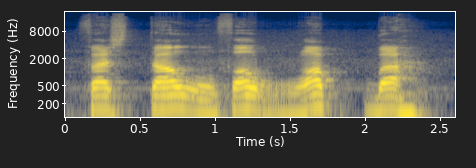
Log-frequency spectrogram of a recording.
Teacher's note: idghamur ra fi ra, diidghamkan ra pada ra dengan idgham yang kamil, sehingga kita baca fastaghfar rabbah.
